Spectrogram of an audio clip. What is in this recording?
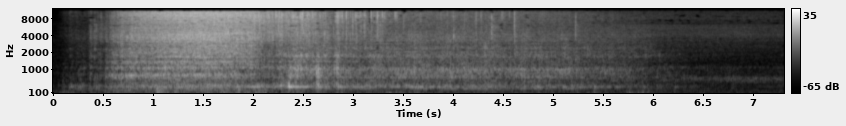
Toilet flushing
A toilet being flushed.
Rec: ZoomH2n, XY mode
bathroom, flush, piping, plumbing, rush, toilet, toilet-flush, water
